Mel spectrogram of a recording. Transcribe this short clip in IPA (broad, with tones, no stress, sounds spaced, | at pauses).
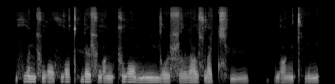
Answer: f w ə˥˩ n ʂ w ɔ˨˩ f w ɔ˥˩ t̪ʰ ɥ ɛ˥ ʂ w ɑ˨˩ ŋ ʈ͡ʂ w ɔ˥˩ m i˥ ŋ m j o˧˥ ʊ̯ ʂ ɤ˧˥ l ɑ˥˩ ʊ̯ s w ä˥ t͡ɕʰ y˧˥ | p w ɑ˨˩ ŋ t̪ʰ i˦ n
